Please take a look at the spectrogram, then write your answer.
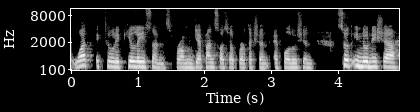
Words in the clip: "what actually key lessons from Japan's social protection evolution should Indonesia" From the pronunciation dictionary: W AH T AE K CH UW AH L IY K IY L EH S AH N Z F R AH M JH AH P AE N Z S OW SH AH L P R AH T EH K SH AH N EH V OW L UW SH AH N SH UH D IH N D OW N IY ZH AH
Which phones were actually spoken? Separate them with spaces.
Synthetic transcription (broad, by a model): W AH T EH K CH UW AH L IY K IY L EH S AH N S F R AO M JH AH P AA N S OW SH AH L P R AH T EH K SH AH N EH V OW L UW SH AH N S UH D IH N D OW N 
